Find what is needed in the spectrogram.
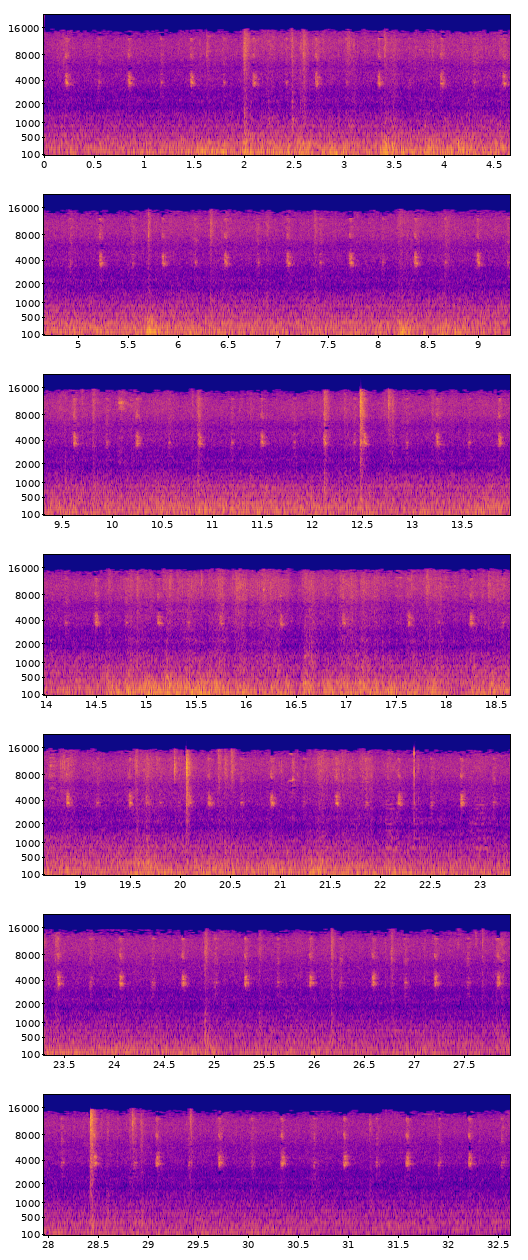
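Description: Engine and road rumble of a coach heard from inside its cab while driving, with a few short knocks in the first several seconds. A faint, regular light ticking runs underneath.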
